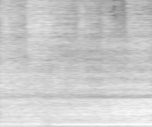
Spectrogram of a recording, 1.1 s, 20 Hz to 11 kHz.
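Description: A Lexus RC-F V8 revs hard on a racetrack, a loud, steady, sustained engine note with a strong low drone that briefly dips before climbing again.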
